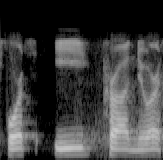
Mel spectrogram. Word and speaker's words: SportsEpreneur: Perhaps even, if you checked out our Instagram account, Jared was on our Instagram account on the Sports Epreneur. That's how you pronounce it, Anchor Sports Epreneur. It's not that hard, really, when you think of it.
